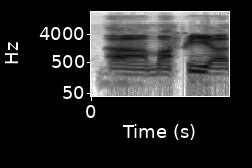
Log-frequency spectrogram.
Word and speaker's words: Mafia: the Mafia in Sicily, always mispronounced. Mafia is the name, and the name comes from a fable, and the fable goes back to the French occupation.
